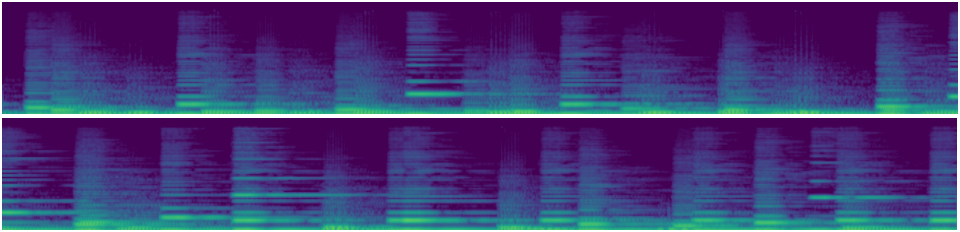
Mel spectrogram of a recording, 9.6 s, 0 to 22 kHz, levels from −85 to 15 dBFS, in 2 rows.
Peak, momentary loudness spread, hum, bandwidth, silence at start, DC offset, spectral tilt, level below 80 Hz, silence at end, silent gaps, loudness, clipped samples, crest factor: -8 dBFS; 5 LU; none; 13.5 kHz; 0 s; 6%; -8.5 dB/octave; -28 dBFS; 0 s; none; -26 LUFS; under 0.1%; 14 dB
